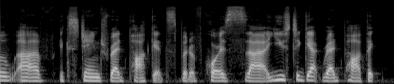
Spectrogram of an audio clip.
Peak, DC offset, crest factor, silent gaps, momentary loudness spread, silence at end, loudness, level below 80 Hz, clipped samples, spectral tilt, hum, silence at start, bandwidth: -2 dBFS; under 0.1%; 20 dB; none; 7 LU; 0.2 s; -21 LUFS; -72 dBFS; under 0.1%; -4.5 dB/octave; none; 0 s; 16 kHz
